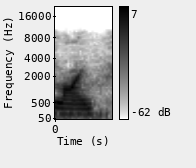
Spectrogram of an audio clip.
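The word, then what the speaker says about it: ligne: got 19 mm and something called line it's pronounced line it's a French word and it actually is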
